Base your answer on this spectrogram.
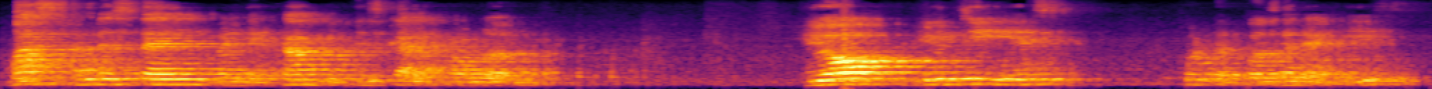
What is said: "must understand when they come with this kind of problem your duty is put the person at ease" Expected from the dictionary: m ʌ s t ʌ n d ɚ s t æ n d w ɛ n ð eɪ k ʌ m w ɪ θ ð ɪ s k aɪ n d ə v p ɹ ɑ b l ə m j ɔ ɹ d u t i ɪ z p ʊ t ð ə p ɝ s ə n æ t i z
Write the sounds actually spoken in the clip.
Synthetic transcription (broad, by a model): m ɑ s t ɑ n d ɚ s t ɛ n d w ɛ n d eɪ k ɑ m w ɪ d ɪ s k aɪ n d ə f p ɹ ɑ b l ə m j ɔ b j u t i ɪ s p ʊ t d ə p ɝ s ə n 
